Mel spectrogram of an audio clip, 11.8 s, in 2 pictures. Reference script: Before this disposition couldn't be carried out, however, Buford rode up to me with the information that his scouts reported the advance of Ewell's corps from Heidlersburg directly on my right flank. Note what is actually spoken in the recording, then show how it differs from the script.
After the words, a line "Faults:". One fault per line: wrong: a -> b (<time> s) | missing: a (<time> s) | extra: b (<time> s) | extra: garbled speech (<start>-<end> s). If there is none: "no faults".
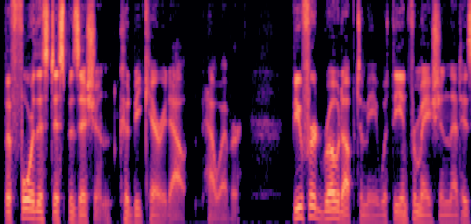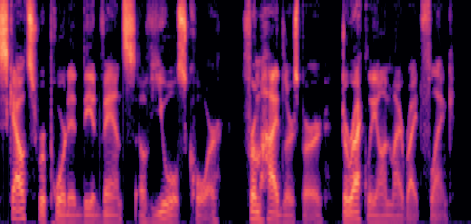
Before this disposition could be carried out, however, Buford rode up to me with the information that his scouts reported the advance of Ewell's corps from Heidlersburg directly on my right flank.
Faults:
wrong: couldn't -> could (1.5 s)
